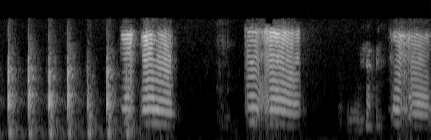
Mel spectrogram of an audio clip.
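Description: A quick run of about seven loud knocks on a door, followed by drawn-out, wavering vocal sounds with pauses between them.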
